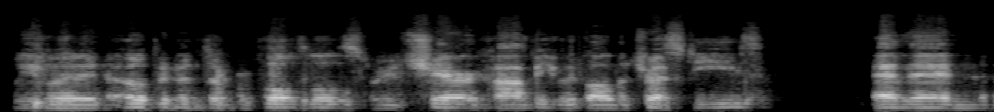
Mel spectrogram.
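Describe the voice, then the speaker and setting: A man on town staff explaining meeting procedure in a casual, halting way. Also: fairly low pitch, a bit bright. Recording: roomy hall, mic far off.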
